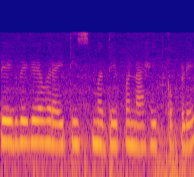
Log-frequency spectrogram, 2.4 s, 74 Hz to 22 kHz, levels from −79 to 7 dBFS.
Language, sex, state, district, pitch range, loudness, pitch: Marathi, female, Maharashtra, Dhule, 205-225 Hz, -14 LUFS, 215 Hz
